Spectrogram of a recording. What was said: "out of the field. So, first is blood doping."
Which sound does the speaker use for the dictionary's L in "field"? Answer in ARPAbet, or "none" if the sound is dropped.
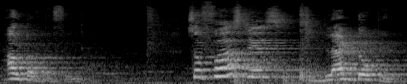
none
